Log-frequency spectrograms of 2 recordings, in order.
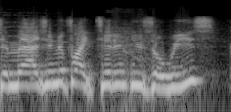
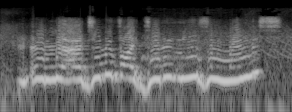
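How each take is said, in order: First: Said in the usual way. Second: Higher, silly mock-incredulous repeat; squeaky mock voice. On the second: Shown as a demonstration. Gamer teasing himself about skipping the Whis, squeaky mock voice. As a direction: say it again in a squeaky put-on voice.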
